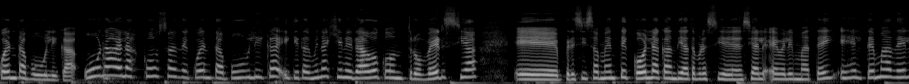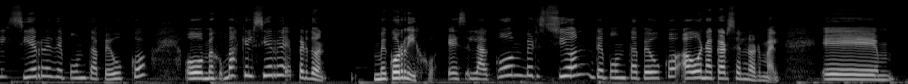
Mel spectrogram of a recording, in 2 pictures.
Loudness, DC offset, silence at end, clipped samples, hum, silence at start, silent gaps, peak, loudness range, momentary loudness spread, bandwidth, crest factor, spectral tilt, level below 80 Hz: -29 LUFS; under 0.1%; 0.1 s; under 0.1%; none; 0 s; none; -4 dBFS; 6 LU; 11 LU; 17 kHz; 24 dB; -4 dB/octave; -56 dBFS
